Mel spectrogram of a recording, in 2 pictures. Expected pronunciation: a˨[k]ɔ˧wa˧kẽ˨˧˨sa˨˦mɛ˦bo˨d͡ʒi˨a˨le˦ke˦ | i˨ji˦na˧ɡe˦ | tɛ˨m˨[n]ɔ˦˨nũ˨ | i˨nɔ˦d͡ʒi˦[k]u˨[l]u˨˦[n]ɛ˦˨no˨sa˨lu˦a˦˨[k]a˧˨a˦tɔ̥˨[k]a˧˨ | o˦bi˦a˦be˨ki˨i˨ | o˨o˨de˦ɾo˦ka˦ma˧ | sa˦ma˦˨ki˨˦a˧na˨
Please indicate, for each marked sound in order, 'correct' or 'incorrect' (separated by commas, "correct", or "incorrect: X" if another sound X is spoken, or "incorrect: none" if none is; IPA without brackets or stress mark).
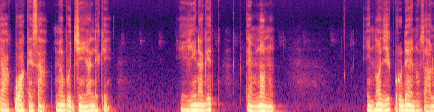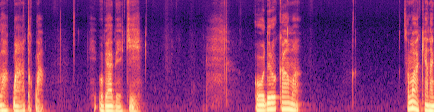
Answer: incorrect: k͡p, correct, incorrect: k͡p, incorrect: ɾ, incorrect: d, incorrect: k͡p, incorrect: k͡p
